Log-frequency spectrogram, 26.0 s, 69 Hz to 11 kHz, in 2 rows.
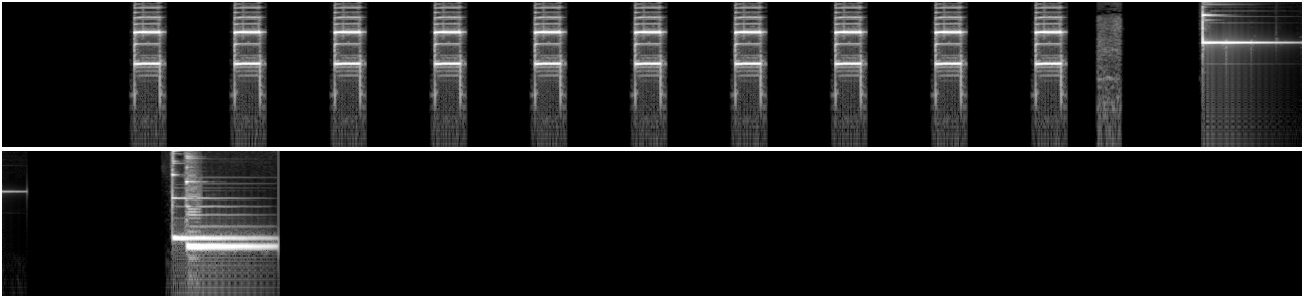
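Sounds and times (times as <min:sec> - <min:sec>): bright ding: 0:12.0 - 0:13.3, 0:14.7 - 0:15.8.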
